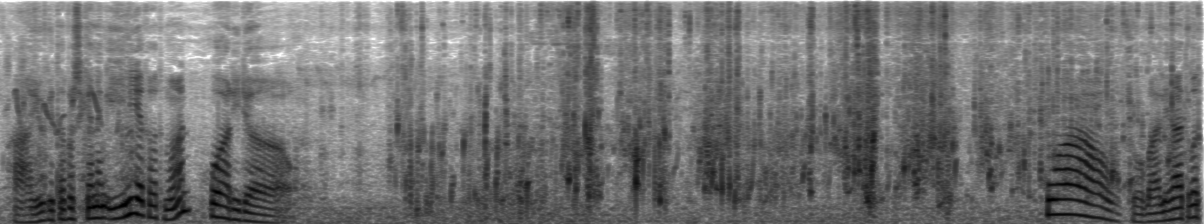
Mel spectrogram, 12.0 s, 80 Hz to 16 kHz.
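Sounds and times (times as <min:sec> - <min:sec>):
water splashing and trickling: 0:03.3 - 0:12.0.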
